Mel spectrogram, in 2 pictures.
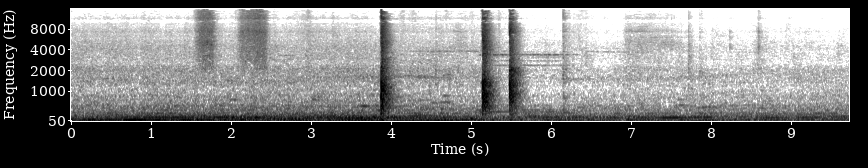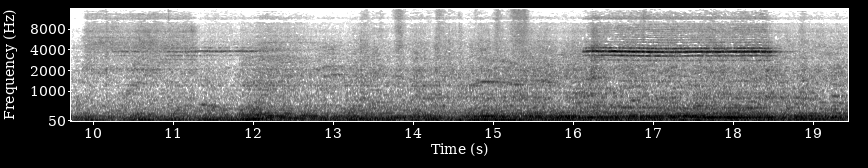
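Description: Three sharp snaps during a hands-on back massage, one about four seconds in and a close pair about a second later, over a steady low rumble. A high steady tone sounds near the end.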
